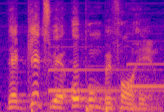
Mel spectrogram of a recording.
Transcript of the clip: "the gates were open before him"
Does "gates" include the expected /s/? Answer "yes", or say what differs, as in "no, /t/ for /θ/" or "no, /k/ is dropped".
yes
